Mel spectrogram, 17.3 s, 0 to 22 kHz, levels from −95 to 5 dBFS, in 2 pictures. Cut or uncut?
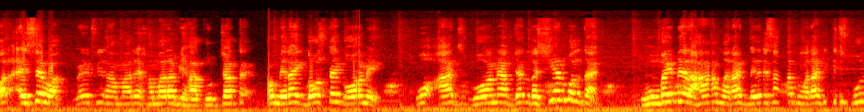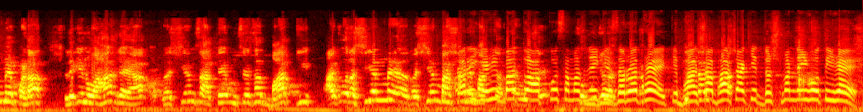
uncut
